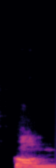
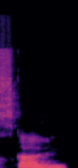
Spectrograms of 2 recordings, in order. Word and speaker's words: scone: And there are so many words that pronounced incorrectly. Aaron, what's he saying? Scone, not scone.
